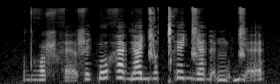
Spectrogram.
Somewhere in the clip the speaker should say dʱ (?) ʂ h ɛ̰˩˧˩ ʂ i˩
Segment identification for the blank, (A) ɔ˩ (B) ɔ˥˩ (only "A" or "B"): A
